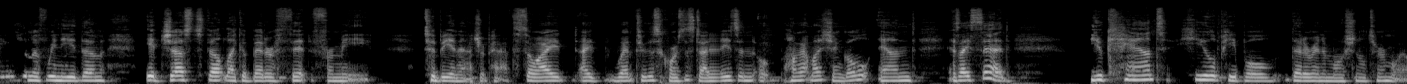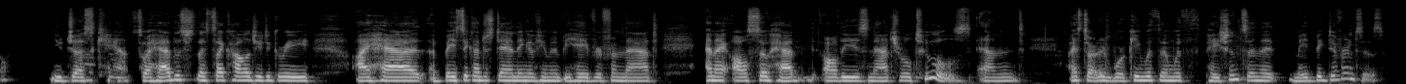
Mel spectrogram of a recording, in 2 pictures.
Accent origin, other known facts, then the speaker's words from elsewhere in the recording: California, United States; moved away as an adult; also born or lived in Midwest; I'm from California. I'm a psychobiology major.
